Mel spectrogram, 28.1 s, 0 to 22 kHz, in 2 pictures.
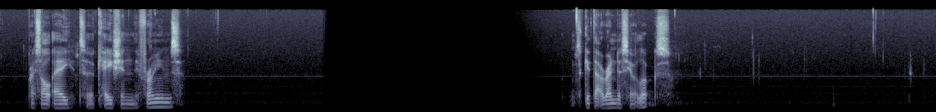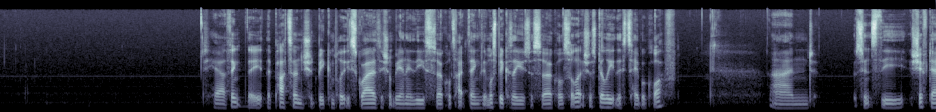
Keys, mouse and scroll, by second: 22.4-25.3 drag.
